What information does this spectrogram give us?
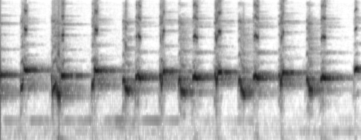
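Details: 'Ropel panjang' song of a Sooty-headed bulbul used to train caged birds: quick, clear whistled notes with downward slurs, steady rhythm near three per second, over a faint continuous background tone.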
